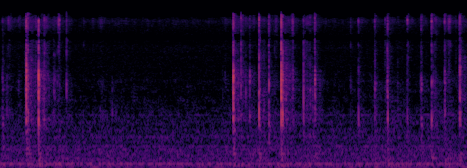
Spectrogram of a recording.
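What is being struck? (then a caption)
Fabric-covered tablet keyboard. Fingertips type quickly on a thin, flat, grey fabric-covered folio keyboard for a tablet, making a fast run of soft, bright taps. The clicks are short and dry over a steady low hum.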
